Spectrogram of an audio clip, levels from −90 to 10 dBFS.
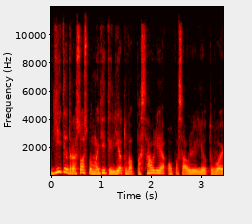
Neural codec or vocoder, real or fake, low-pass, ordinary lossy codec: none; real; 10.8 kHz; Opus, 32 kbps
